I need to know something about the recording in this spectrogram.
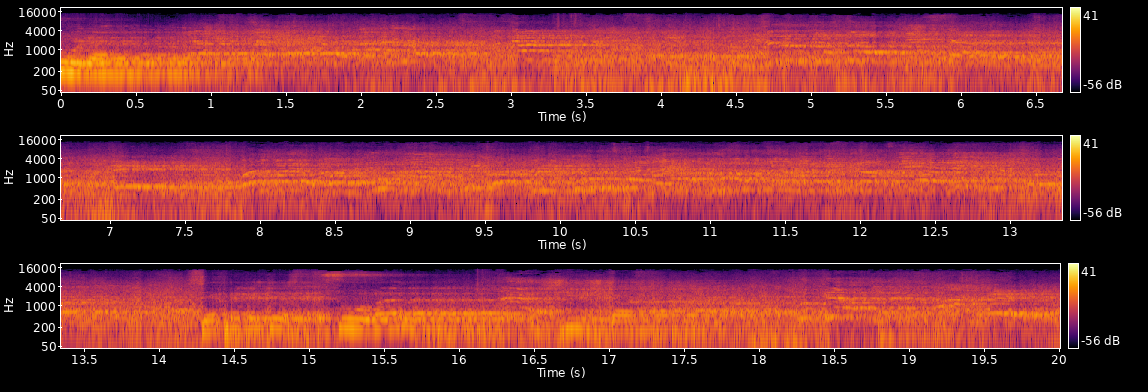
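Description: A large crowd of spectators chatters and calls out in a big echoing hall.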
